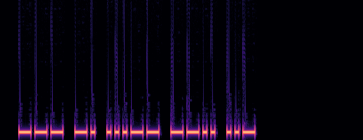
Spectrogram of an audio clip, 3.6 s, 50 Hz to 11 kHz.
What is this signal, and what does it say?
Morse code, heard as a keyed tone, about 30 wpm, 700 Hz. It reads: ON3ZU
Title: DXCC-100 Call Signs - 5 Characters - 30wpm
